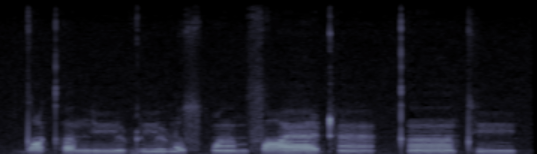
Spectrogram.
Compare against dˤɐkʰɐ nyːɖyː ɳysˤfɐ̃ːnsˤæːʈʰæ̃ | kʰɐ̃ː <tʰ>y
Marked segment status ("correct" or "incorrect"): correct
